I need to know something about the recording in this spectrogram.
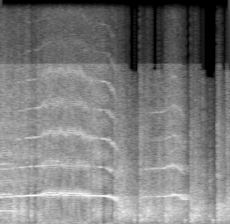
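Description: An audience clapping, with a loud, shrill whistle held over the applause that breaks off just past a second in and returns briefly near the end.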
